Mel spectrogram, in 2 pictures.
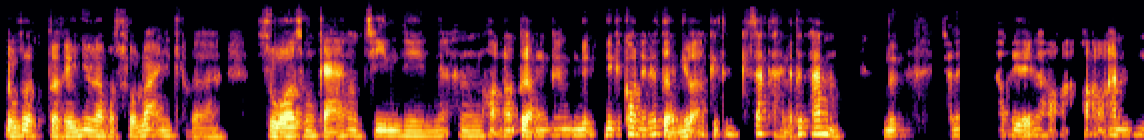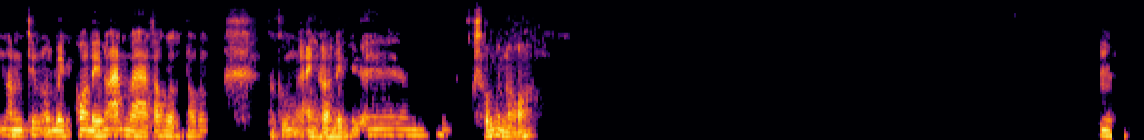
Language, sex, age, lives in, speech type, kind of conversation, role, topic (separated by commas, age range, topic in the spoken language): Vietnamese, male, 25-29, Vietnam, conversation, unstructured, none, Bạn cảm thấy thế nào khi thấy rác thải nhựa tràn ngập trong đại dương?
